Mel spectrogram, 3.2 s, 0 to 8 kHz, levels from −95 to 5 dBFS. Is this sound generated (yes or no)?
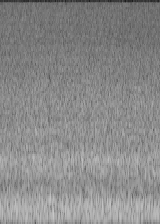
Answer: yes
